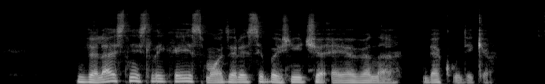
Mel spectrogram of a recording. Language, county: Lithuanian, Vilnius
